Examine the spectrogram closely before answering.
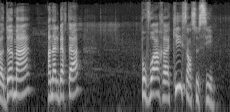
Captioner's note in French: voix de l'interprète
